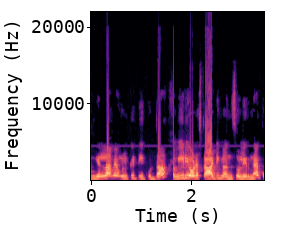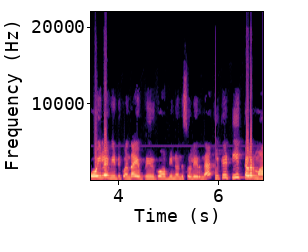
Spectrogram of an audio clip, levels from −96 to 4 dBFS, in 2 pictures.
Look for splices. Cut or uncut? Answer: cut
